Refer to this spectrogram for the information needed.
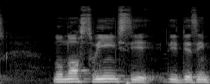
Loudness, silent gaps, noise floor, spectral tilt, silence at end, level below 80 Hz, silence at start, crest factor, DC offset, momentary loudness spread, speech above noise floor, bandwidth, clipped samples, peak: -21 LUFS; none; -51 dBFS; -5.5 dB/octave; 0 s; -46 dBFS; 0 s; 14 dB; under 0.1%; 6 LU; 31 dB; 16 kHz; under 0.1%; -6 dBFS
